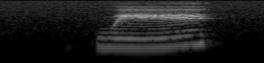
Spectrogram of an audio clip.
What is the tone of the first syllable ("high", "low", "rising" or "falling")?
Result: rising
